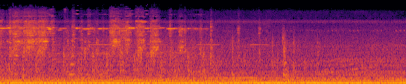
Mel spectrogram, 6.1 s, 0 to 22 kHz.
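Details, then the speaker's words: SK210 excavator working on tree removal with doors and windshield open: intermittent sharp high squeaks over a steady deep engine drone; operator complains of the squeaking, source not identified. "I don't know, I may get old listening to that squeaking."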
